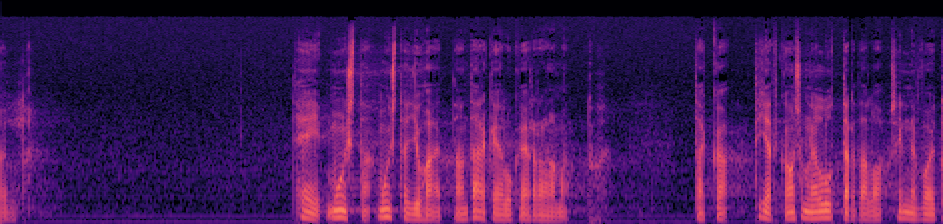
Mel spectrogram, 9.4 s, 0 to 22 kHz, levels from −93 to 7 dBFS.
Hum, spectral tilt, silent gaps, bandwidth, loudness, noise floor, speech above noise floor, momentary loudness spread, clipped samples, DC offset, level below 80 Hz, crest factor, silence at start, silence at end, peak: none; -4 dB/octave; none; 16.5 kHz; -27 LUFS; -58 dBFS; 32 dB; 15 LU; under 0.1%; under 0.1%; -58 dBFS; 26 dB; 0 s; 0 s; -4 dBFS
